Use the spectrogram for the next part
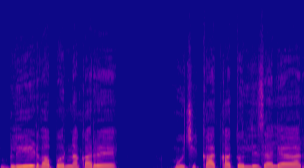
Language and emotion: Goan Konkani, fearful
